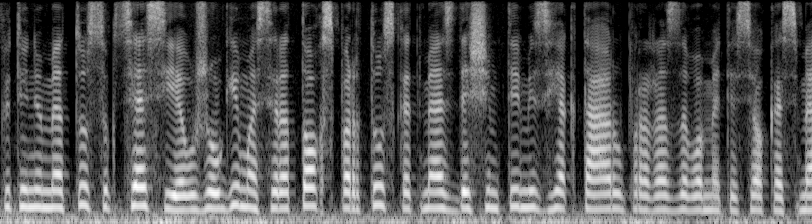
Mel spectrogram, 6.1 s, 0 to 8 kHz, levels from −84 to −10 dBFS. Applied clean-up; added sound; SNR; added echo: none; none; none; none.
